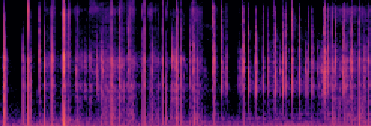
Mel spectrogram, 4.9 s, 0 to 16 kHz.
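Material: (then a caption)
Metal, plastic. Long acrylic nails tap and scratch the metal-grilled microphone capsules of a small, hollow Tascam DR-05 recorder with a plastic body. A quiet, rapid string of sharp, dry, bright clicks and ticks follows, with light scratchy texture between them. Each tap dies away almost instantly.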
